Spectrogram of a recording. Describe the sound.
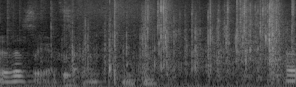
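A pancake mix package is crinkled and torn open, a busy rustling crackle lasting a couple of seconds while someone speaks briefly over it.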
